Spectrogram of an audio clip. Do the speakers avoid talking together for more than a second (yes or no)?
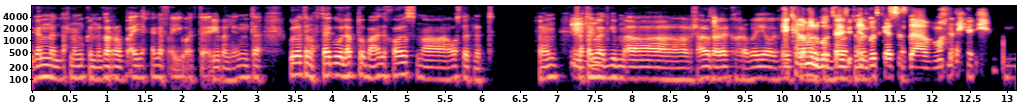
no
